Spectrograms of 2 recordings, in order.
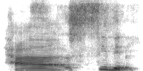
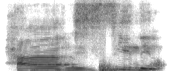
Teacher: فرق یہ ہے سین کو باریک پڑھا جاتا ہے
